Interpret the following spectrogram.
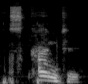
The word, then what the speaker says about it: scanty: Okay, it's adjective, and noun is scanty. Scant is also adjective. Oh, I thought noun. Scanty. Scanty. Scanty. Scanty. You see, now that T sounds like D. Flappy in American English.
